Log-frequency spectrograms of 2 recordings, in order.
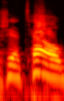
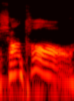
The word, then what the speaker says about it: Chantal: I wanted to call it Chantel, but I did some research and I watched all these meteorologists in the Carolinas, and they're all calling it Chantal. So I said, okay, and I checked the pronunciation. It was the same.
